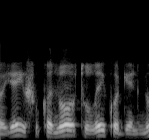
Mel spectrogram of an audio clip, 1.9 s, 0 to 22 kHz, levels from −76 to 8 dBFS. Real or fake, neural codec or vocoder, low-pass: fake; codec, 16 kHz, 2 kbps, X-Codec, HuBERT features, trained on balanced general audio; 5.4 kHz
